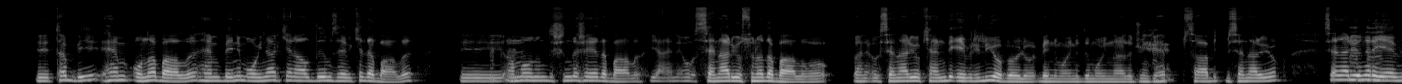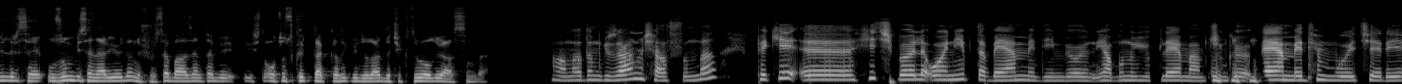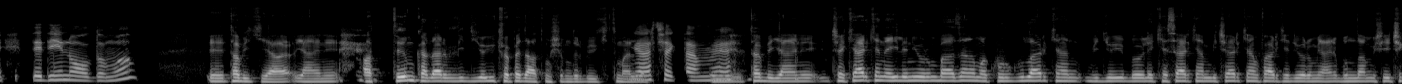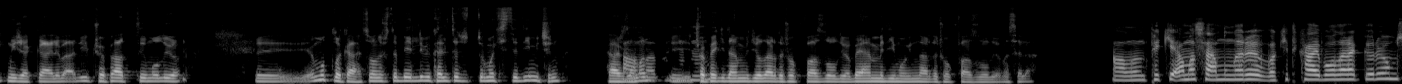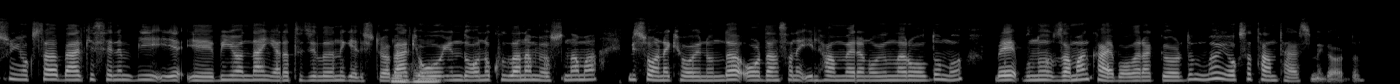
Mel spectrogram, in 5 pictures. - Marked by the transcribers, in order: chuckle; other background noise; chuckle; laughing while speaking: "beğenmedim"; chuckle; chuckle; tapping
- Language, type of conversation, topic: Turkish, podcast, Yaratıcı tıkanıklıkla başa çıkma yöntemlerin neler?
